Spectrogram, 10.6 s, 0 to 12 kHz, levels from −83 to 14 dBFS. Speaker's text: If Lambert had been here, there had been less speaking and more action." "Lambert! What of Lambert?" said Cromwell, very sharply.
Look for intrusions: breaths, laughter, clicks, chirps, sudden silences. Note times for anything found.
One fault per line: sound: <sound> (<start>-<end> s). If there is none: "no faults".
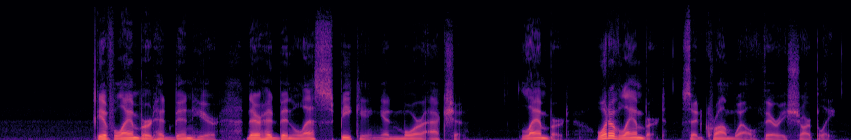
no faults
